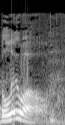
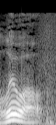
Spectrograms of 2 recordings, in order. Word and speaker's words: luo: And then the verb luo. L-U long O, luo.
